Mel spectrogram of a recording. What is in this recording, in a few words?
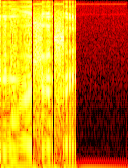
MOS6581R3, Electronic Speech Systems; Kennedy Approach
